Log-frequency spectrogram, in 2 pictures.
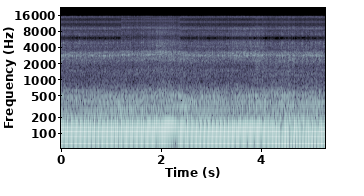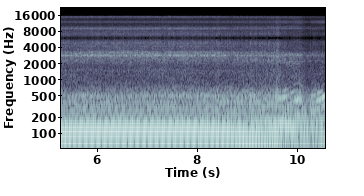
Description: Humming from a car engine as it rolls on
